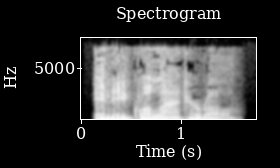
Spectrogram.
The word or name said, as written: inequilateral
